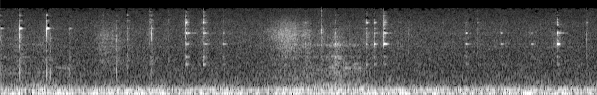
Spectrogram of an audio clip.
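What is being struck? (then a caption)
Glass tumbler partly filled with water. A small, round, clear glass tumbler, partly filled with water and held in one hand, is tapped with long orange-painted nails, then lowered to the table. Scattered light, bright clinks ring only briefly over a steady low hum.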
